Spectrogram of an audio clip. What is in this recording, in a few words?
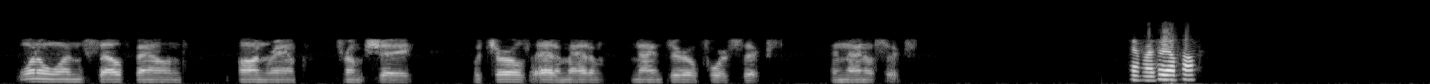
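police department, scanner audio; ThompsonPeakHigh; SCTSDLE PD - PD2; ScottsdalePolice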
